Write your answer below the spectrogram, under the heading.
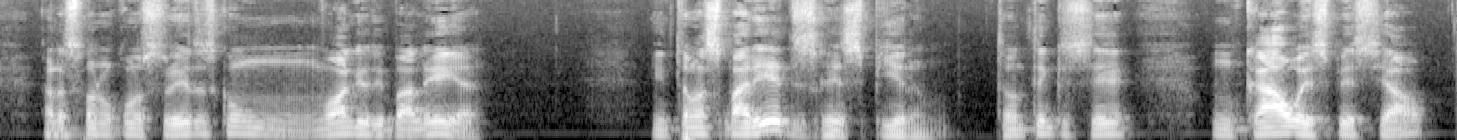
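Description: A man with a fairly low, dark, mellow voice speaks with long, frequent pauses. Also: ordinary pitch variation, moderate pace. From Paranaguá, Paraná, southern Brazil. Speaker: radio broadcaster. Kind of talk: casual chat.

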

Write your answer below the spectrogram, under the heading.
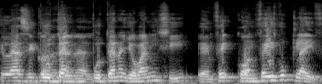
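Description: With a Mexican accent, a man speaks at a moderate pace in a high pitch, with audible room echo around him. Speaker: sports broadcaster. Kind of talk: casual chat.

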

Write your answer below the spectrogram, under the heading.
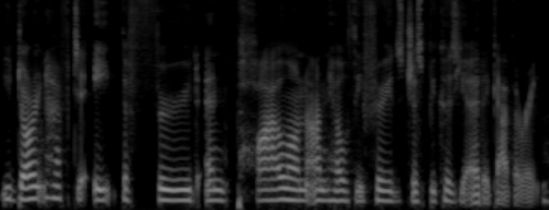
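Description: A woman's fairly low voice with an Australian accent, dry and close with no echo. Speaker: personal trainer and fitness coach podcast host. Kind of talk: solo podcast monologue. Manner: casual, chatty.

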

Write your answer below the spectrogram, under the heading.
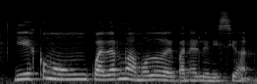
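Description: A woman talks in a plain, everyday voice. Her pace is moderate and her pitch variation ordinary. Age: 40s. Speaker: creativity coach and ceramicist. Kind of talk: casual interview chat.

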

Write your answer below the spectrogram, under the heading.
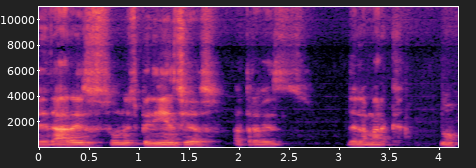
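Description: A man speaks at a very slow pace. His pitch is medium and his intonation fairly even. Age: 40s. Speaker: clothing brand founder. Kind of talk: interview. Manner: halting.

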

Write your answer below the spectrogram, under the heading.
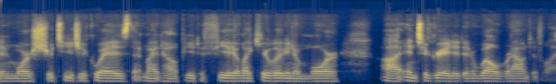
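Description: Here a man talks in a normal speaking voice, fairly low and at a fairly quick pace. The background stays quiet. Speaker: podcast host. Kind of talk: scripted intro with interview questions.

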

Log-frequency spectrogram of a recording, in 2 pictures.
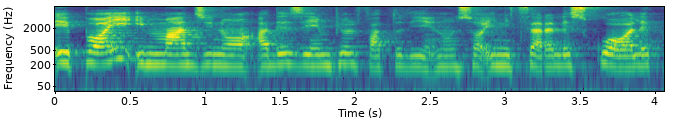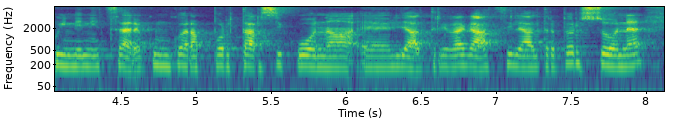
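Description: A woman's medium-pitched, monotone, flat delivery at a fairly quick pace, with noticeable background noise. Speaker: podcast host. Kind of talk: casual interview chat.

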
